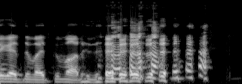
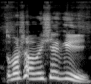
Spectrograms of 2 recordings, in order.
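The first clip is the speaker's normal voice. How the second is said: angry scolding; 11 semitones higher, 4 dB louder than usual. Real, not acted. Woken by shouting kids, scolds them loudly. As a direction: tell them off for the racket.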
